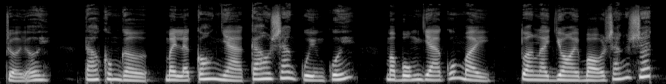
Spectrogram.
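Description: A domineering old matriarch from a storybook, put on by a woman narrator, scolding harshly in a rage. The tone is mellow and dark, with a dry, close sound. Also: mid-range voice, normal speed, no echo, close to an everyday voice. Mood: furious. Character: old wealthy mother-in-law, furious and domineering.

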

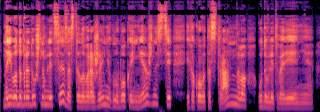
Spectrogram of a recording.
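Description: A man narrating an audiobook in a measured, expressive reading. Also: a little high, no room sound. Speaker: audiobook reader. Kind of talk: scripted narration.

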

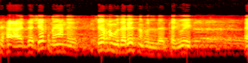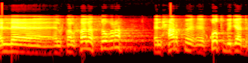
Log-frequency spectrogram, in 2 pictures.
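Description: A man with an Egyptian accent teaching Quran recitation rules to a class, firing quick repeated questions at students and chanting verses slowly. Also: high voice. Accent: Egyptian Arabic. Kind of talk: classroom tajweed lesson. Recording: echoey hall, dull lo-fi sound.

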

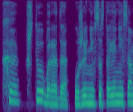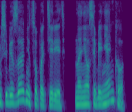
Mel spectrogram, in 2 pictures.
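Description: A man's voice: very animated, normal speed, no echo, studio quality. A man voicing a fat, hot-tempered male gang boss who shrieks and hurls insults. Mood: shrill mocking. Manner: shrill, insulting, yelling.

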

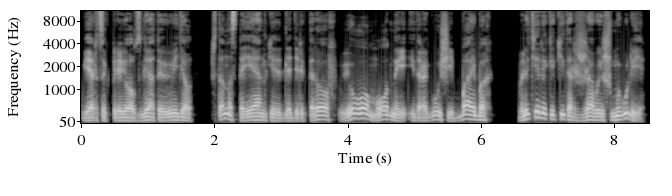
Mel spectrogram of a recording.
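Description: Male audiobook narrator, low dark voice, lively delivery, dry close sound. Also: normal speed, no echo. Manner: expressive storytelling. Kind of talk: scripted narration.

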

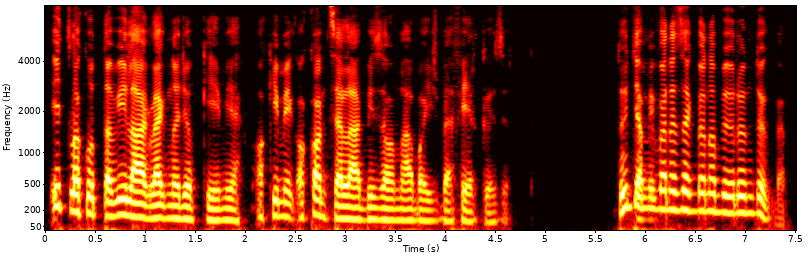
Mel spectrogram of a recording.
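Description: A man's voice: medium pitch, big pitch swings, darkish tone, no echo. A middle-aged baron who is courteous on the surface and curt underneath, played by a male audiobook reader. He speaks firmly and ceremoniously, in a mid-range man's voice. The sound is close and dry. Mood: cold courteous. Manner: polite but firm, curt, ceremonious. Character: cold, courteous, sinister German baron, middle-aged man. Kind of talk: audiobook character reading.

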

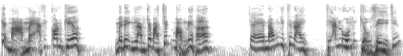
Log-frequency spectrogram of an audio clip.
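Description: Man putting on a shrill cruel wife. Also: animated, normal speed, pushed and bright. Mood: shrieking. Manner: whiny, bossy, screeching. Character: shrill spoiled pregnant wife, middle-aged, cruel.

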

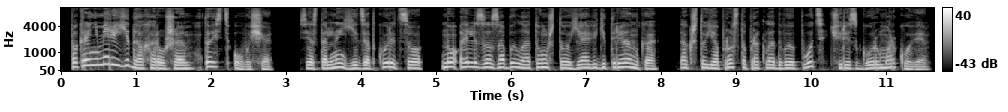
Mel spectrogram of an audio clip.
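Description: A woman reading a novel aloud in the first person, with gentle, even storytelling, close to the microphone. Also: mid-range voice, dry recording. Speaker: audiobook reader.

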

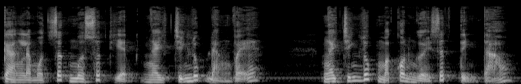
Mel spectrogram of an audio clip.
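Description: A man's voice: medium pitch, huge pitch swings, normal speed, a little hiss or hum. A man narrating a horror story in a scripted, dramatic storytelling style.

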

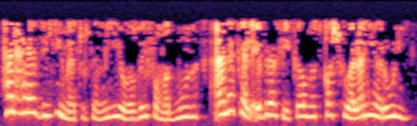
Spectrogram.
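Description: A woman narrator doing a sarcastic young man from a spoken story. He is dry and mocking and talks very fast, with a husky voice. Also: sits high, lively intonation, lo-fi sound, exaggerated voice. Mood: sardonic. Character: sarcastic, defiant young man who smokes.

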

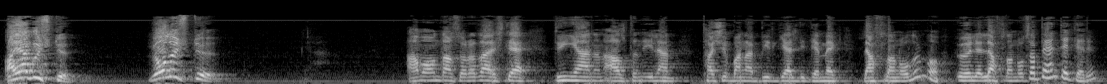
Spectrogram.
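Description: A Turkish man preaching a sermon, reciting Arabic passages and explaining them with rhetorical questions and lively storytelling. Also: on the high side, brisk, hardly any pauses.

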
